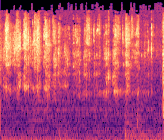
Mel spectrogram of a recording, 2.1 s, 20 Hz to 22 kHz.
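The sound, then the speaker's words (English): A handful of twelve six-sided dice, rolled for damage in a tabletop game, rattles and clatters steadily for about two seconds in dense, crisp bursts, ending in a sharp final clack as they land. No one speaks. “Roll 12d6 damage, and tell me both body and stun.”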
